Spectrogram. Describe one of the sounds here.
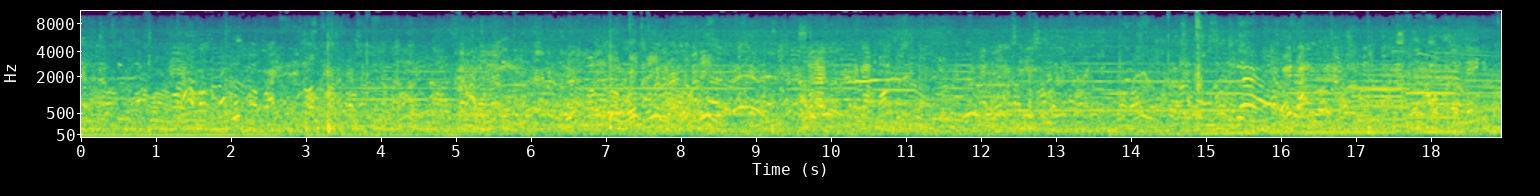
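Men and women nearby talk and shout over the crowd.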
